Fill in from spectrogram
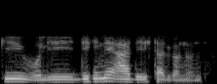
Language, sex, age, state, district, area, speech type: Nepali, male, 18-30, West Bengal, Kalimpong, rural, conversation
